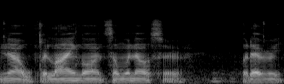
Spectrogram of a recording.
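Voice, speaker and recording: A man's very deep, low voice with vocal fry at a fairly quick pace. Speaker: 3D modeling tutorial creator. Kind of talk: tutorial. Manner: casual, conversational.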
